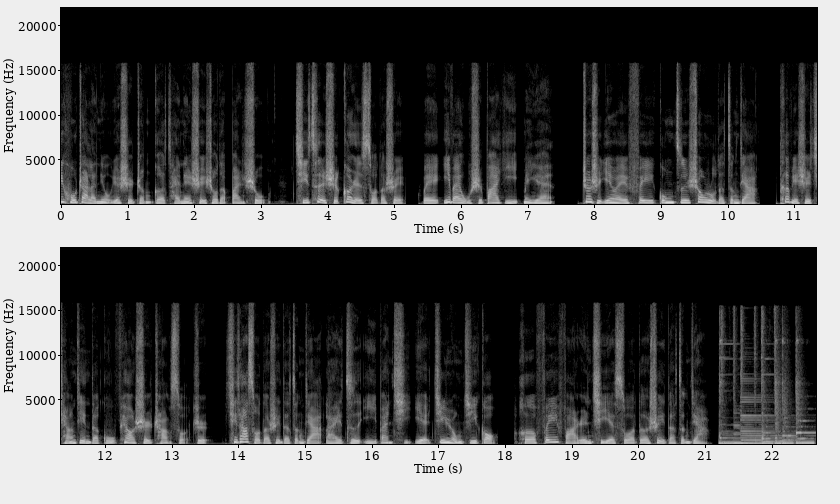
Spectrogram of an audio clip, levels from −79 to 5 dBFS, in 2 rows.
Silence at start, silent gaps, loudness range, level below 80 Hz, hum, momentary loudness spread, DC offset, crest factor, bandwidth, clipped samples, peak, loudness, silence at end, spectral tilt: 0 s; 5.18-5.34 s, 7.41-7.74 s, 10.49-10.71 s, 17.90-18.13 s, 21.12-21.19 s; 2 LU; -42 dBFS; none; 6 LU; under 0.1%; 12 dB; 16 kHz; under 0.1%; -8 dBFS; -20 LUFS; 0 s; -5 dB/octave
